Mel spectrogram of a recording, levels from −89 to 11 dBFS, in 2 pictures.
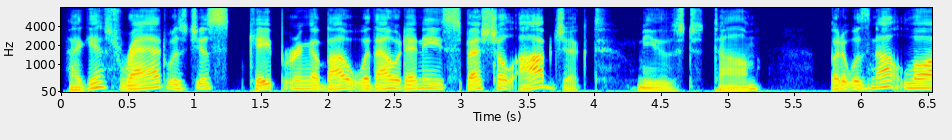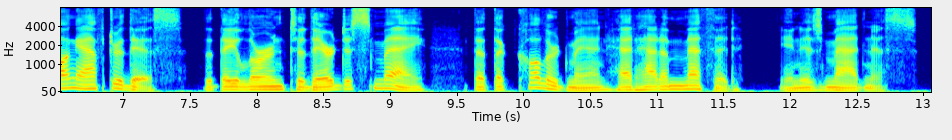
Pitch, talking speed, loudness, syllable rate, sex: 120 Hz, 170 wpm, -19 LUFS, 4.6 syllables/s, male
